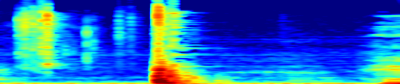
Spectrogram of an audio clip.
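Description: Dice for a tabletop baseball game rolled into a hexagonal dice tray: a few light clicks, then one sharp clatter a little under a second in.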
